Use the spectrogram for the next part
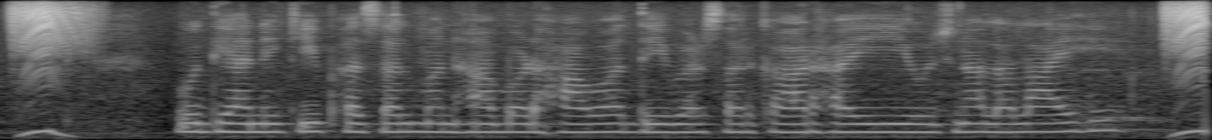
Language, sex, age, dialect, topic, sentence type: Chhattisgarhi, female, 31-35, Eastern, agriculture, statement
